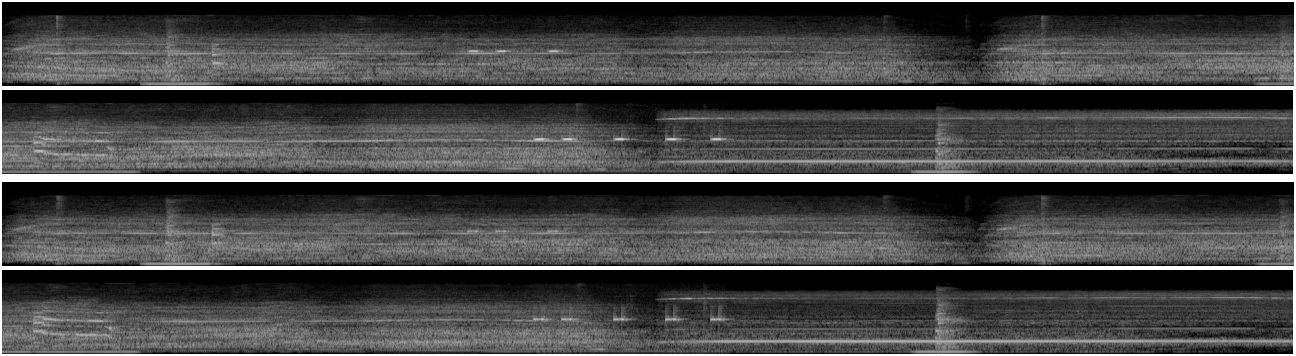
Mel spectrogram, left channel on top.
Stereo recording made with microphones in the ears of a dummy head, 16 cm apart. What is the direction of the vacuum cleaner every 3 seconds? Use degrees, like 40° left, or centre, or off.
30° left, 10° right, 10° right, centre, 30° left, 50° left, 50° left, 50° left, 50° left.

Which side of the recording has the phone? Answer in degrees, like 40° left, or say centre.
10° right.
